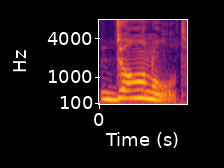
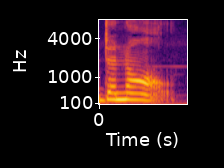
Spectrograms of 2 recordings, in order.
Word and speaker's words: Donal: caretaker denol Delan not Donald mind you there's no D at the end so it's pronounced denal that's the way you're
